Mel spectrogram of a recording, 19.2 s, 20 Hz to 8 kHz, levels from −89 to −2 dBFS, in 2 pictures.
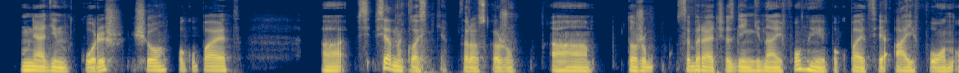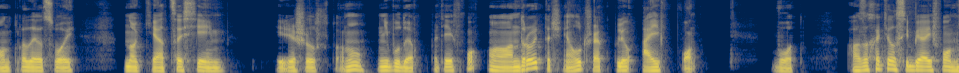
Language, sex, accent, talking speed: Russian, male, native, 140 wpm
